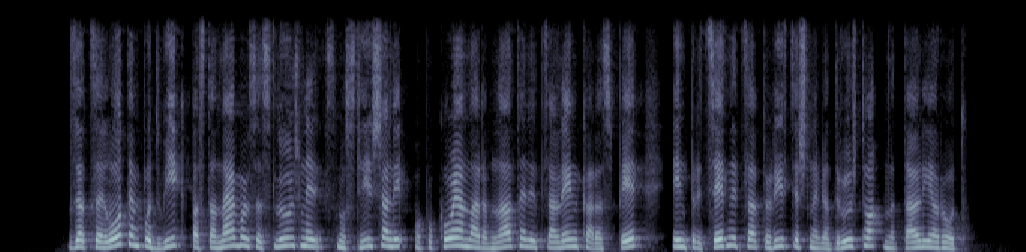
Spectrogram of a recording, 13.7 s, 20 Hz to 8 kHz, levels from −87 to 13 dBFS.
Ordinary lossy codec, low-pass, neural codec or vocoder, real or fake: none; 7.2 kHz; codec, 16 kHz, 1 kbps, FunCodec, trained on LibriTTS, 50 frames a second; fake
